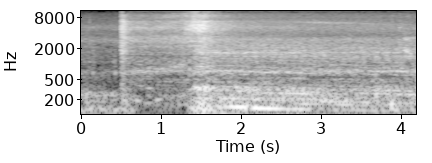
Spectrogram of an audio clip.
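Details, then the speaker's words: Mercedes-Benz S600 W221 facelift during service, engine started for oil level measurement and left idling half a minute: click, quick crank and catch, then smooth even low idle with no knocks or ticks; normal start and idle. "Perfect, and we'll just let her run idle for half a minute."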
